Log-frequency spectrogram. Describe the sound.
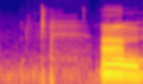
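Two sharp clicks of a pen in quick succession, faint and dry, followed after a short pause by a brief, louder voiced sound from a person.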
